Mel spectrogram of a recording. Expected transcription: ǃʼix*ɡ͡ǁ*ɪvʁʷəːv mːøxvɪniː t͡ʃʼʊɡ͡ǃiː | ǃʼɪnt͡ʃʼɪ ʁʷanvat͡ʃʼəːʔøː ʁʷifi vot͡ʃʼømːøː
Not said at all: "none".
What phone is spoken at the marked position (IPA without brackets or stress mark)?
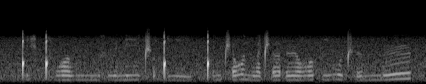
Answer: ɡ͡ǃ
